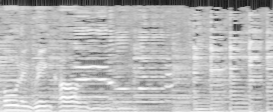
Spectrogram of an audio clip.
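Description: Live acoustic blues: harmonica playing bent, sliding notes over acoustic guitar, giving way about halfway through to a choppy rhythm of short repeated notes.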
